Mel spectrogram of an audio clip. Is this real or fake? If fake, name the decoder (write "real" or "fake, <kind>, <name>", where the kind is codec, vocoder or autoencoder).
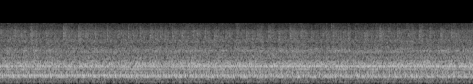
real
